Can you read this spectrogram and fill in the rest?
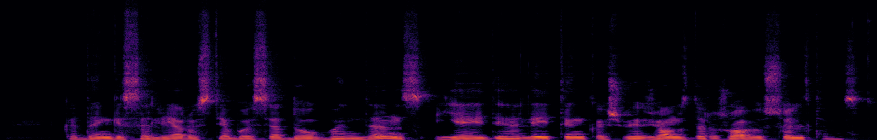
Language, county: Lithuanian, Šiauliai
